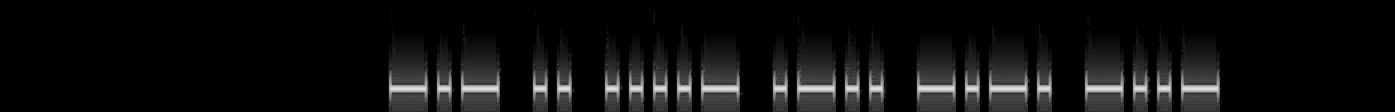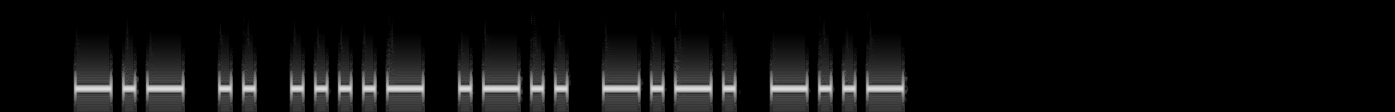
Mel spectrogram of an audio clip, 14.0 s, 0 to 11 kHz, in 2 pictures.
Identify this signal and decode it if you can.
Morse code, heard as a keyed tone, about 20 wpm, 700 Hz. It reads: KI4LCX KI4LCX
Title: USA Call Signs - 6 Characters - Repeated 2x - 20wpm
